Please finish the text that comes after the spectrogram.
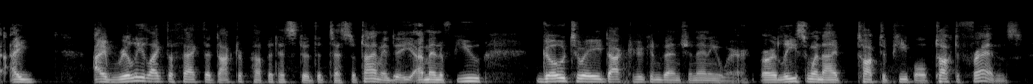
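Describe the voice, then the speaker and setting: A man's voice: medium pitch, no echo, highs cut off. A man hosting a web show, chatting casually as he interviews a guest.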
